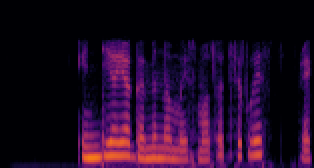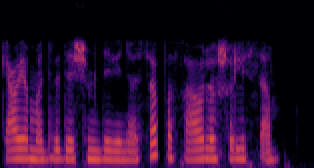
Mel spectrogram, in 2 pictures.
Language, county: Lithuanian, Kaunas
